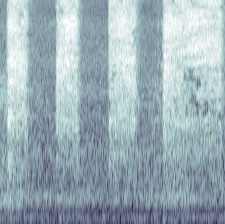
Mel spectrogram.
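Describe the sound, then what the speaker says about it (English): Aerosol spray paint can test-sprayed onto a panel while restoring faded motorcycle trim, four short hissing bursts with brief pauses between them, close and clear with no talking. "So let's go ahead and start spraying."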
